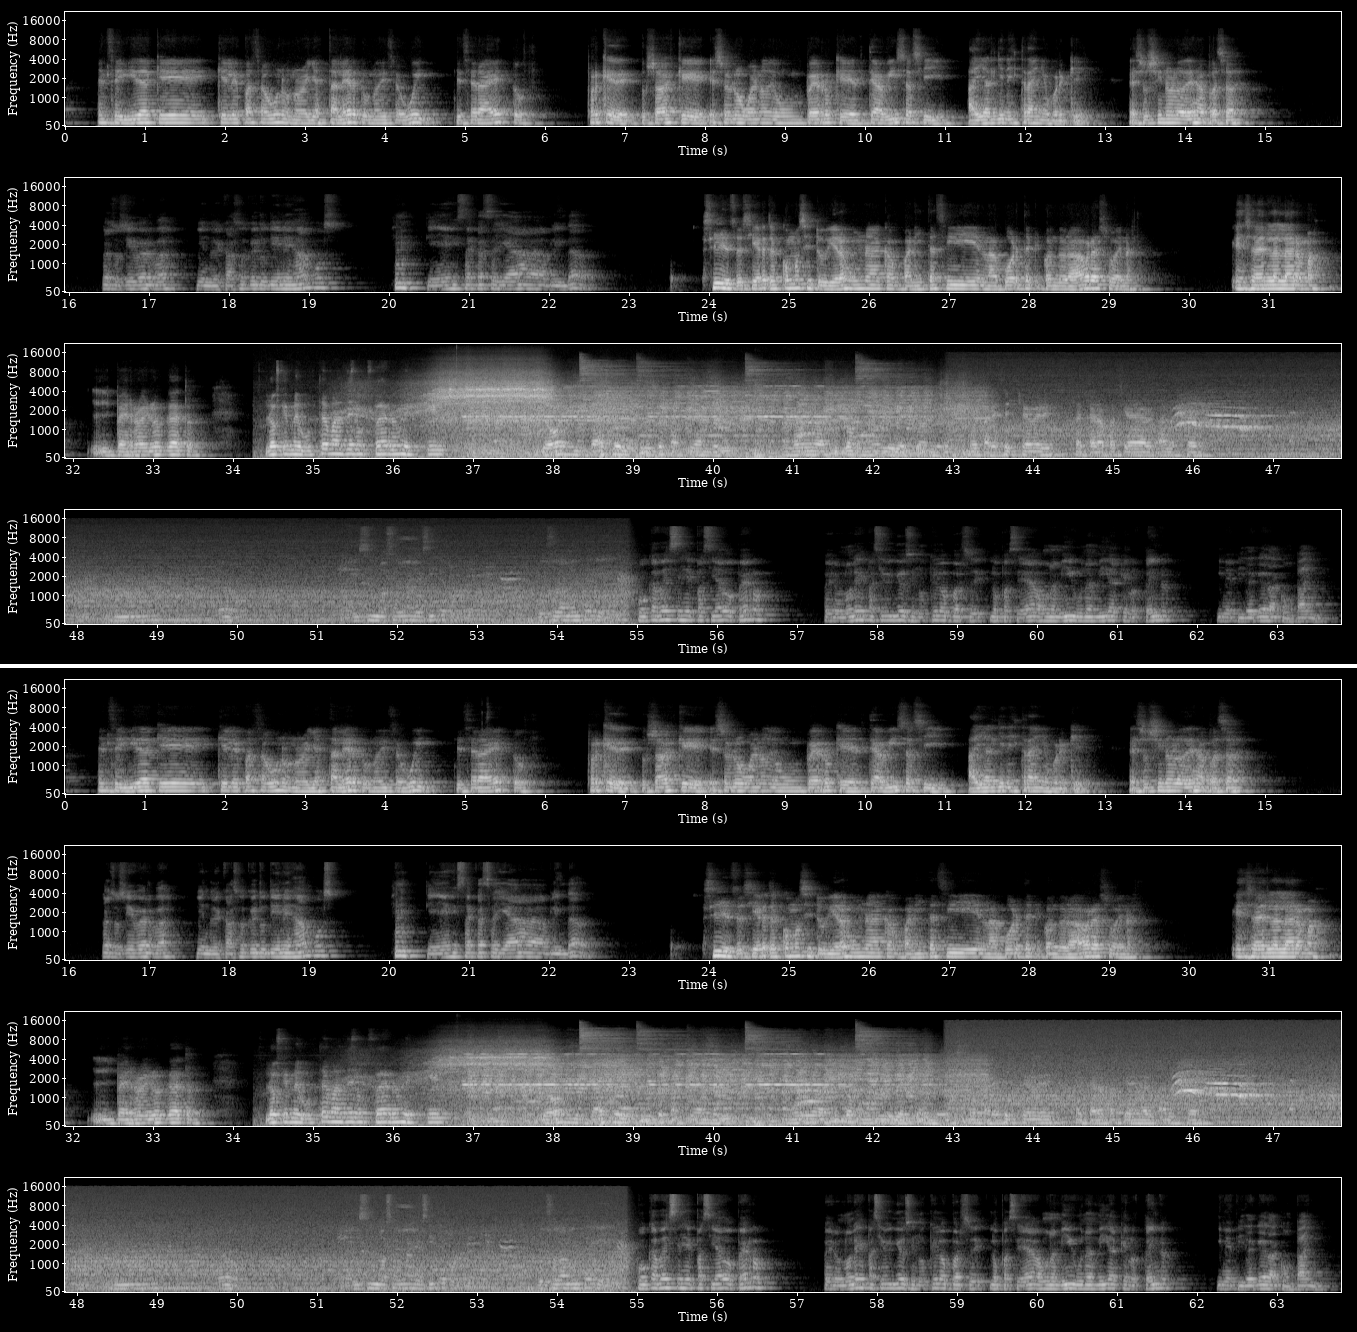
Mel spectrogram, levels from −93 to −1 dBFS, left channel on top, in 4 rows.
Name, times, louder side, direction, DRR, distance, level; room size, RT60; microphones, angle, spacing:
voice 1, 0.4-4.5 4.9-5.8 6.6-11.0 11.3-12.8 13.3-14.7 23.9-29.3 30.5-31.6 32.2-33.5 34.4-36.7 37.8-40.2 40.8-46.2, left 1 dB, 75° left, 4 dB, 1.5 m, -24 dB
voice 2, 16.4-17.3 17.6-19.3 20.0-22.6 30.8-30.9 48.0-49.1 49.7-50.1 51.2-53.1 53.5-56.6 57.3-61.7 62.3-63.6, right 2 dB, 40° right, 7 dB, 0.7 m, -32 dB
Wind, 34.2-44.4, left 6 dB, 55° left, 0.8 m, -29 dB
sound 1, 36.8-43.4, right 2 dB, 10° right, 2.4 m, -25 dB
sound 2, 42.9-54.9, right 3 dB, 75° right, 1.4 m, -31 dB
8.0 x 6.0 x 7.3 m, 0.71 s
head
